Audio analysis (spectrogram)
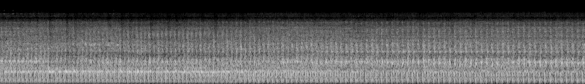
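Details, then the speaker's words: BoostedGT's turbocharged car, with the engine making some noise that day. Busy, rattly running with a loose, uneven tick about four times a second; the source is not identified. "not much there wasn't a whole lot to see or do there that particular day the engine was making some noise"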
